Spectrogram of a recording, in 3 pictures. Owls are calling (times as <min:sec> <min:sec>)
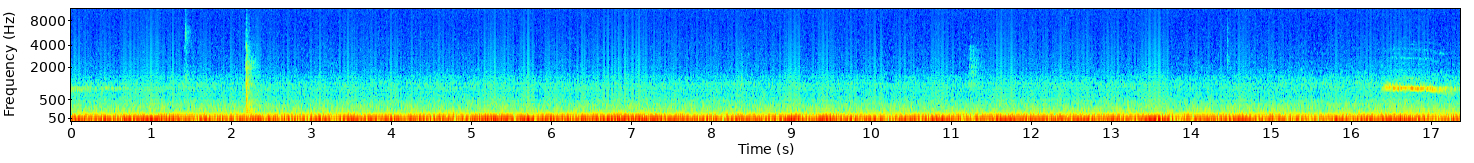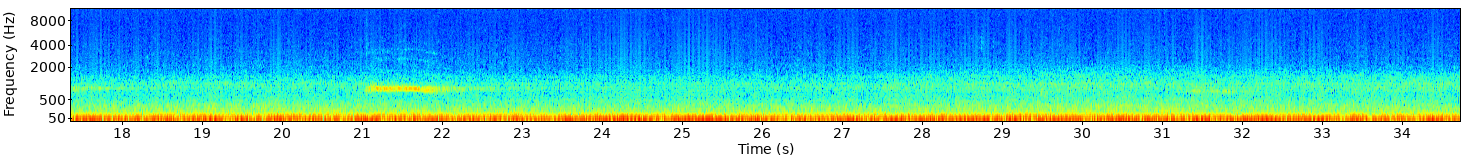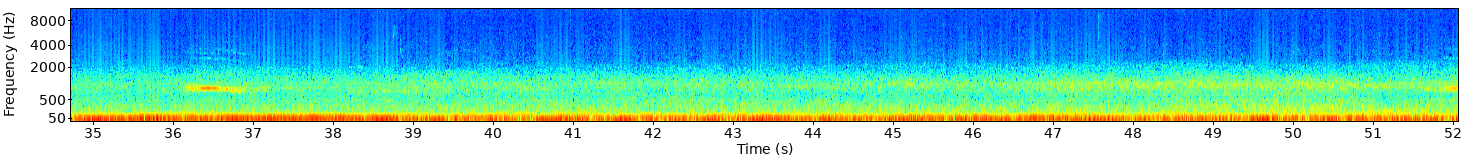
0:00.0 0:01.2, 0:16.3 0:18.6, 0:20.9 0:23.0, 0:30.9 0:32.5, 0:36.0 0:40.0, 0:50.6 0:52.0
